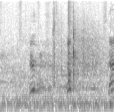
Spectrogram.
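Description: Two sharp hand claps, a little after a second in and about a third of a second apart, in a large indoor practice hall, with a brief shout from a voice before them.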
